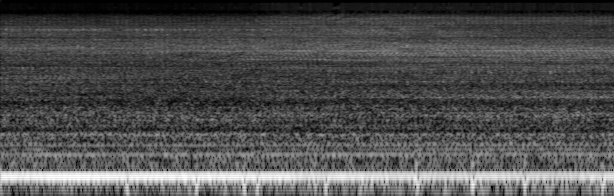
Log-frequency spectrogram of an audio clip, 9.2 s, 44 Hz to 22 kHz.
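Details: 1950 Chevrolet 4400 dump truck being revived after years of sitting, idling while warming up after cold start on choke: steady even low rumble, no misses, knocks or ticks throughout; normal idle.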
